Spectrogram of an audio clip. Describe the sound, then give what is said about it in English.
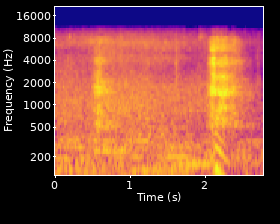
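A car passes by, its engine and tire noise swelling briefly and then falling away with a slight drop in pitch, against a steady background of outdoor road noise. “There's a car just coming past.”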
